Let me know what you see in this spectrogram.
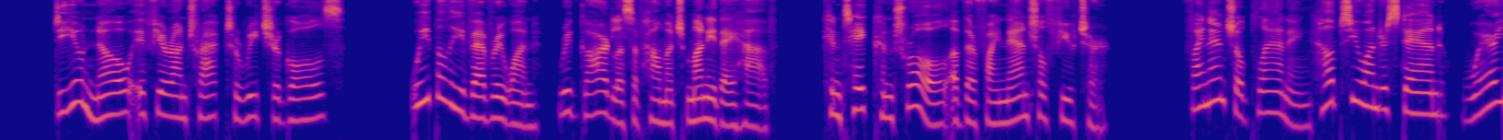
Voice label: Financial Confident Strong Trustworthy Mid tone, voiceover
